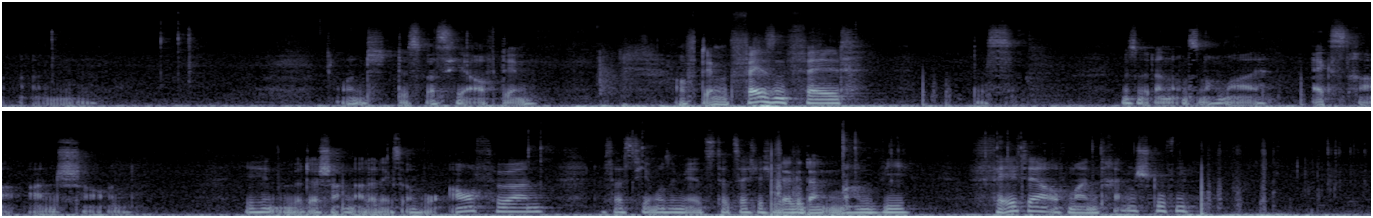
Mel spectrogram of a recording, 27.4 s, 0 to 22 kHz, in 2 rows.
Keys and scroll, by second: 24.6 alt+scroll up 1.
